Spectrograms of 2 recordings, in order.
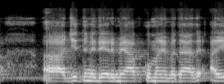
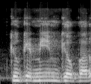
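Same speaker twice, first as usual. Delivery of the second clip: usual speaking voice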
